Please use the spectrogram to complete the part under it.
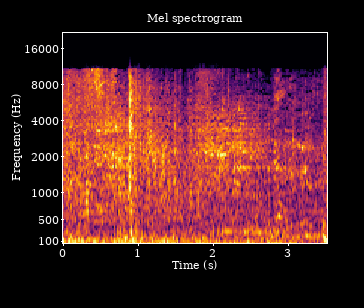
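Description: Bombarda explosion spell in Hogwarts Legacy: a dense, continuous rumbling blast with a sharp crack near the start, loud and sustained under game music and effects, ending in a final burst.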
